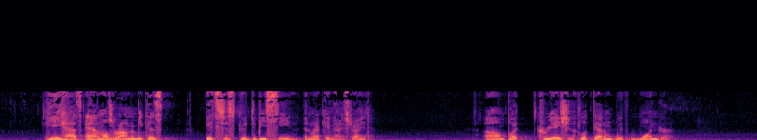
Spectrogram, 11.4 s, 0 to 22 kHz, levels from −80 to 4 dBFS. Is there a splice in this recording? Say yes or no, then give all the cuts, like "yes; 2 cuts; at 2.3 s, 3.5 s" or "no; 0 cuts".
yes; 2 cuts; at 7.6 s, 8.6 s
